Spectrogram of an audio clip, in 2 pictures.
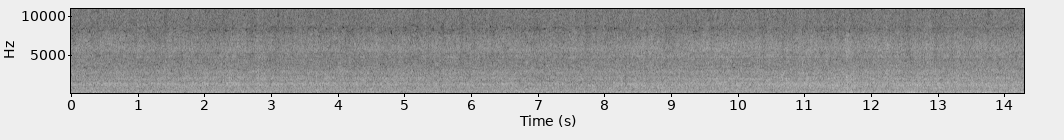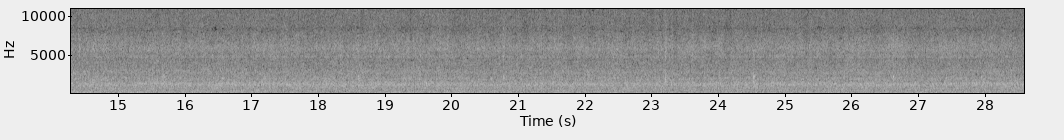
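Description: Heavy rain mixed with small hail falling on clay roof tiles and paving: a steady, dense hiss.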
